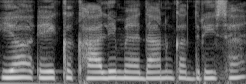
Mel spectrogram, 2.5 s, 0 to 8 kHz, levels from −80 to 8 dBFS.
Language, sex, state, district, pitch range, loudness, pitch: Hindi, female, Jharkhand, Deoghar, 220-235 Hz, -15 LUFS, 230 Hz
